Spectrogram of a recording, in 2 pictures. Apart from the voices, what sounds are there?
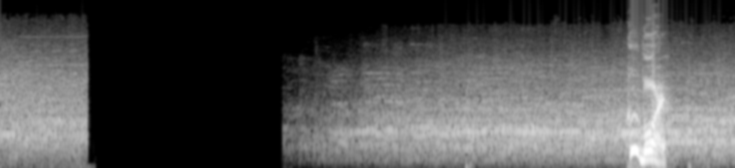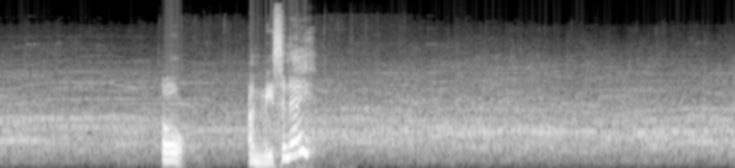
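arena crowd cheering and stomping, from video game Robotics;Notes Elite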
